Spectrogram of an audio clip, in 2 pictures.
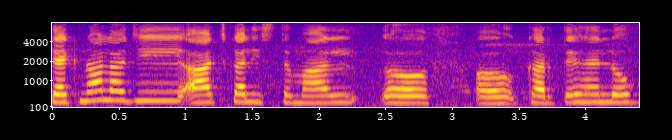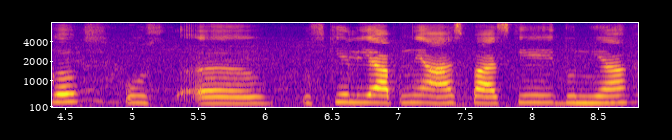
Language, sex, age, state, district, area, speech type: Urdu, female, 30-45, Maharashtra, Nashik, rural, spontaneous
